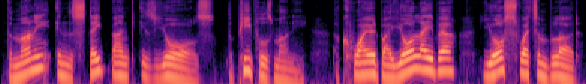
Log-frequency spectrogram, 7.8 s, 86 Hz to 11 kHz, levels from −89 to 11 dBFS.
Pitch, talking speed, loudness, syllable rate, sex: 145 Hz, 145 wpm, -16 LUFS, 3.9 syllables/s, male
